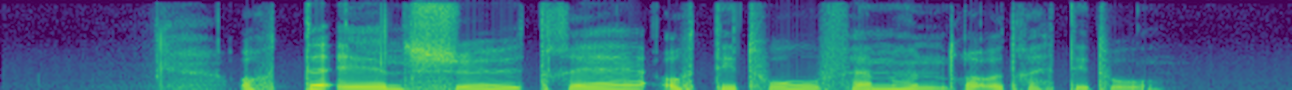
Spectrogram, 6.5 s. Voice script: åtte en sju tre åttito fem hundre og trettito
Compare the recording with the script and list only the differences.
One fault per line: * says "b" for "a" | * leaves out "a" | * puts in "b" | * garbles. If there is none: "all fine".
all fine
